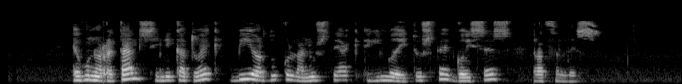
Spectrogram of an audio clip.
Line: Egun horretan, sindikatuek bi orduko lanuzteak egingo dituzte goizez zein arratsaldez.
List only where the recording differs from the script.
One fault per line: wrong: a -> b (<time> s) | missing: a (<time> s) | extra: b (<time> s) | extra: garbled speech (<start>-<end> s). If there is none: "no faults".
missing: zein (5.0 s)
